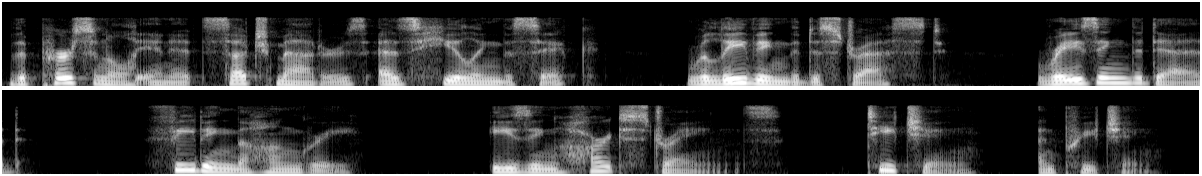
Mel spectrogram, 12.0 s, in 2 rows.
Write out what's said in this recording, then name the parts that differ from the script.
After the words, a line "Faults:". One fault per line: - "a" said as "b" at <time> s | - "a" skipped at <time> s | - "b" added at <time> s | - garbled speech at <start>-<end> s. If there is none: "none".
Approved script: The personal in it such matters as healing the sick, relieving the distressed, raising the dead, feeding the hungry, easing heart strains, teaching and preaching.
The personal in it such matters as healing the sick, relieving the distressed, raising the dead, feeding the hungry, easing heart strains, teaching and preaching.
Faults:
none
